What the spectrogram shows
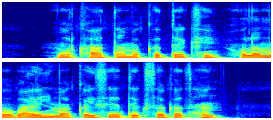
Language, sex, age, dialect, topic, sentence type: Chhattisgarhi, male, 25-30, Eastern, banking, question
